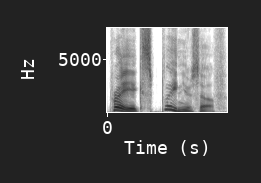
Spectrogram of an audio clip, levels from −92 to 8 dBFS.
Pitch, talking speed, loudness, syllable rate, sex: 180 Hz, 120 wpm, -16 LUFS, 3.6 syllables/s, male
